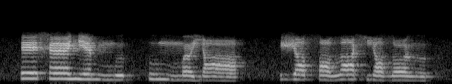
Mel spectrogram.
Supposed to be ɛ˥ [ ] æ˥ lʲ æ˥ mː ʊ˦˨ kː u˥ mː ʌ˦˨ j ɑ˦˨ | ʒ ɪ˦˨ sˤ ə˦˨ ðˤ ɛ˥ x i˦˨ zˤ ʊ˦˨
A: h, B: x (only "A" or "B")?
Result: B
